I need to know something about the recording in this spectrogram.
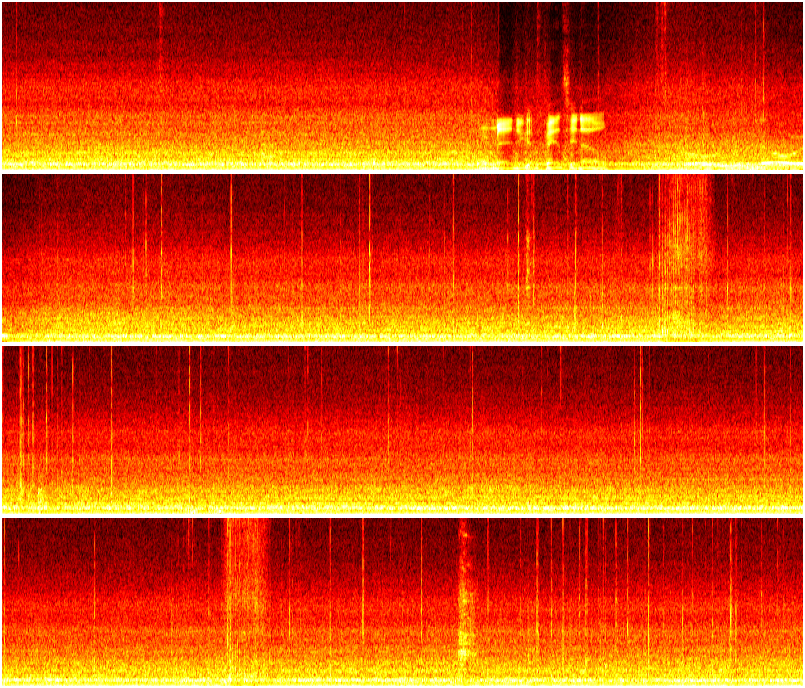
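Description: Chocolate enrobing machine running: its motor, pump and conveyor give a steady mechanical hum. The hum breaks briefly about five to eight seconds in, with a short voice-like sound.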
